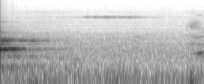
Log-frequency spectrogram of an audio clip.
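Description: A short pause in a man's speech: his last word dies away with a little room echo, then faint room tone, and his voice starts again at the very end.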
